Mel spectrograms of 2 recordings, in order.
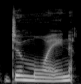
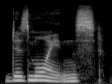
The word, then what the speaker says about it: Des Moines: Fun fact, I just learned how to say Des Moines today because I thought that you pronounced the S's this whole time. I thought it was Des Moines.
